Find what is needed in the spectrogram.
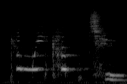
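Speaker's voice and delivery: very high little piglet voice; little Peppa. A narrator's reading. Peppa asks to join her grandparents, little-piglet voice. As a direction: ask in a high, childlike pitch.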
